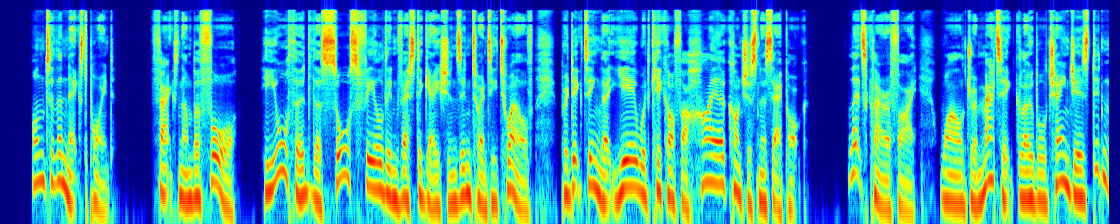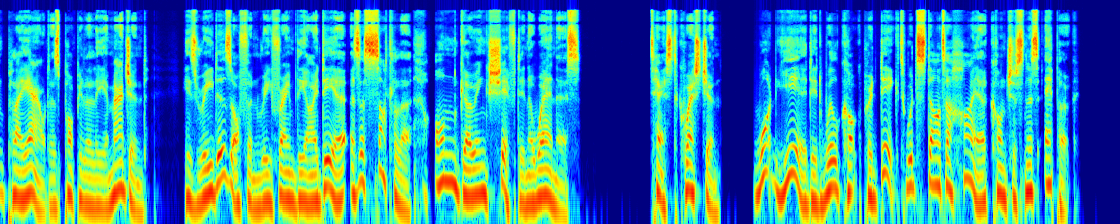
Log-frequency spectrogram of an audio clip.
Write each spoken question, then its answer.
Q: What year did Wilcock predict would start a higher consciousness epoch?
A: Correct answer, 2012.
